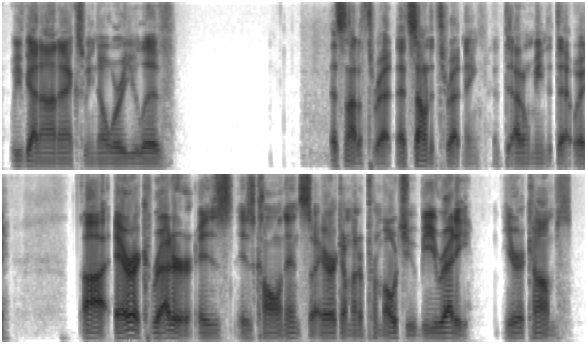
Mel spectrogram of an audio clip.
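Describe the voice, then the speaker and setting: A man with a very deep, resonant voice hosts a casual talk show. He rambles good-naturedly and jokes along, recorded close and dry. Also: clean tone, dry recording. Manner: rambling, joking, jovial. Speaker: podcast host taking live calls. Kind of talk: casual outdoors podcast chat.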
